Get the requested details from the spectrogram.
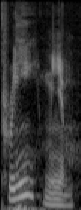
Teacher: Nó là premium. Các bạn nhấn âm đầu xong rồi xuống giọng. Premium, okay?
